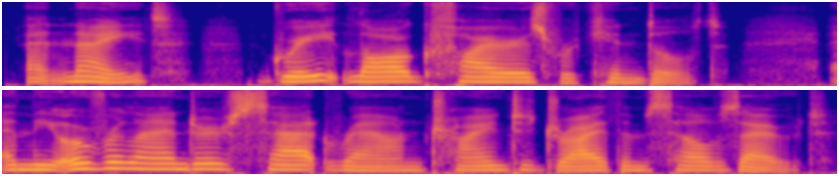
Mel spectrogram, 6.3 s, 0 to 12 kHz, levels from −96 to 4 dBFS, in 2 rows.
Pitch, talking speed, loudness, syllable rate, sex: 185 Hz, 165 wpm, -18 LUFS, 4.6 syllables/s, female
